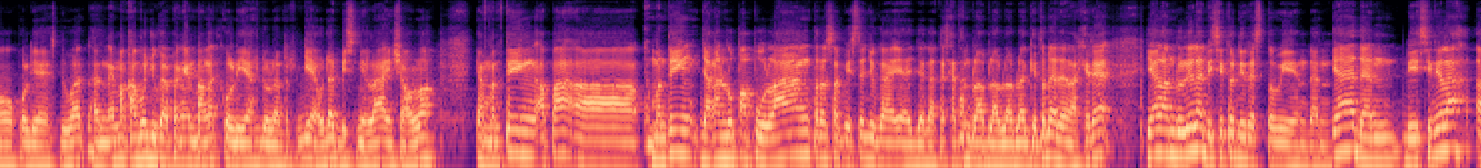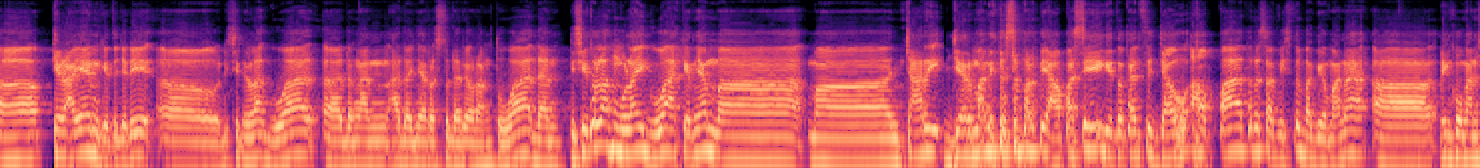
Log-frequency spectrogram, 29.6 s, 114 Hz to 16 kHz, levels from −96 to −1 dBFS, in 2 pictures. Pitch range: 125-160 Hz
